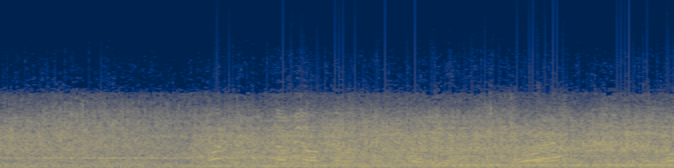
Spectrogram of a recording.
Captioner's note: men speaking french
